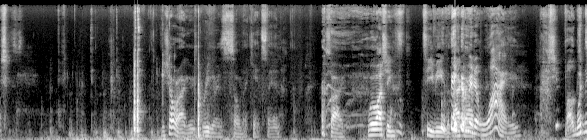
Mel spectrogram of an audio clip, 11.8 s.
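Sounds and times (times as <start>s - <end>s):
speech: 0.0s - 0.2s, 3.3s - 5.7s, 6.4s - 11.7s
glasses clinking in a toast: 2.7s - 2.9s.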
